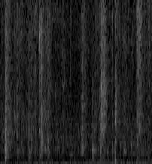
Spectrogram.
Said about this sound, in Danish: Hov, der kom to heste.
